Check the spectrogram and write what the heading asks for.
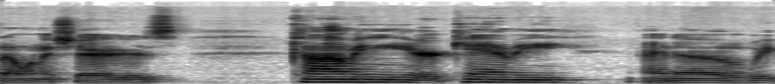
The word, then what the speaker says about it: Kami: Yeah, it's Kami.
